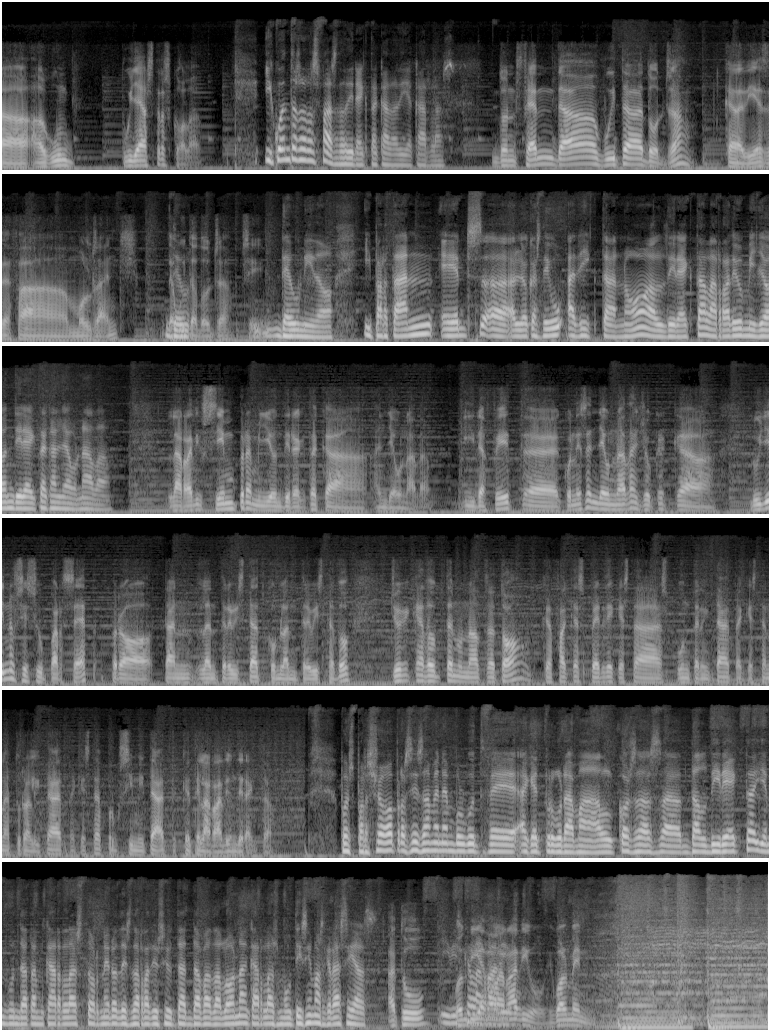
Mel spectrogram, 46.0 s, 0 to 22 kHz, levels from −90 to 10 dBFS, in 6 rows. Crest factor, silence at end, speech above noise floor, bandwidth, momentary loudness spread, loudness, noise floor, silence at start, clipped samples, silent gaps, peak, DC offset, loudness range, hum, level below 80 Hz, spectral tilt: 16 dB; 0 s; 21 dB; 15.5 kHz; 13 LU; -18 LUFS; -39 dBFS; 0 s; under 0.1%; none; -2 dBFS; under 0.1%; 7 LU; none; -36 dBFS; -6 dB/octave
